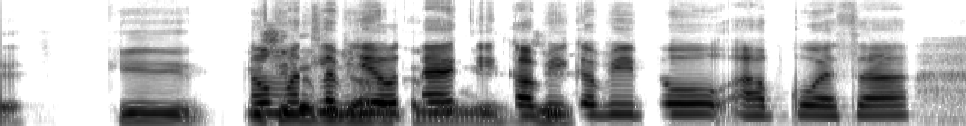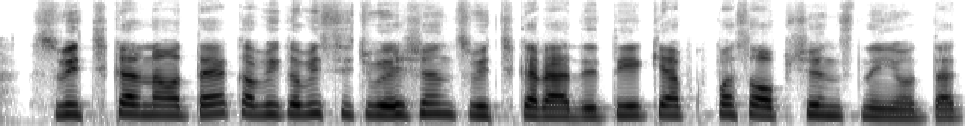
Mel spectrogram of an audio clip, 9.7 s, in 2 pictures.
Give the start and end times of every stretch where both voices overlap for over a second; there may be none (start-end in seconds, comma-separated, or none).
1.2-2.9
